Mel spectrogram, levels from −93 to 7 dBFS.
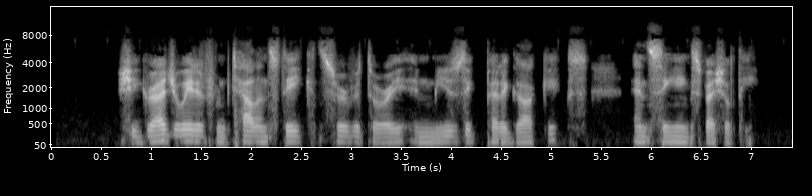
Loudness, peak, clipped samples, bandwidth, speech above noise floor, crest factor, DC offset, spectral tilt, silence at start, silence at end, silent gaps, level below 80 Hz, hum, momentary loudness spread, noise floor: -21 LUFS; -2 dBFS; under 0.1%; 10.5 kHz; 55 dB; 24 dB; under 0.1%; -2 dB/octave; 0.7 s; 0.4 s; none; -56 dBFS; none; 15 LU; -79 dBFS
